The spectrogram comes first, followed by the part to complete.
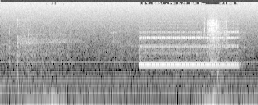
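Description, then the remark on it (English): A steady electronic ringback tone on an outgoing phone call to a nephew sounds for about two seconds, loud and clear, with a fainter earlier tone and brief clicks in the quiet background before it. “Who we call now?”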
